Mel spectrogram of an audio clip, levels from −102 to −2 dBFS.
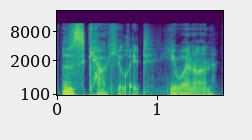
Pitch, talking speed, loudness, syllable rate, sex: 90 Hz, 215 wpm, -20 LUFS, 6.2 syllables/s, male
